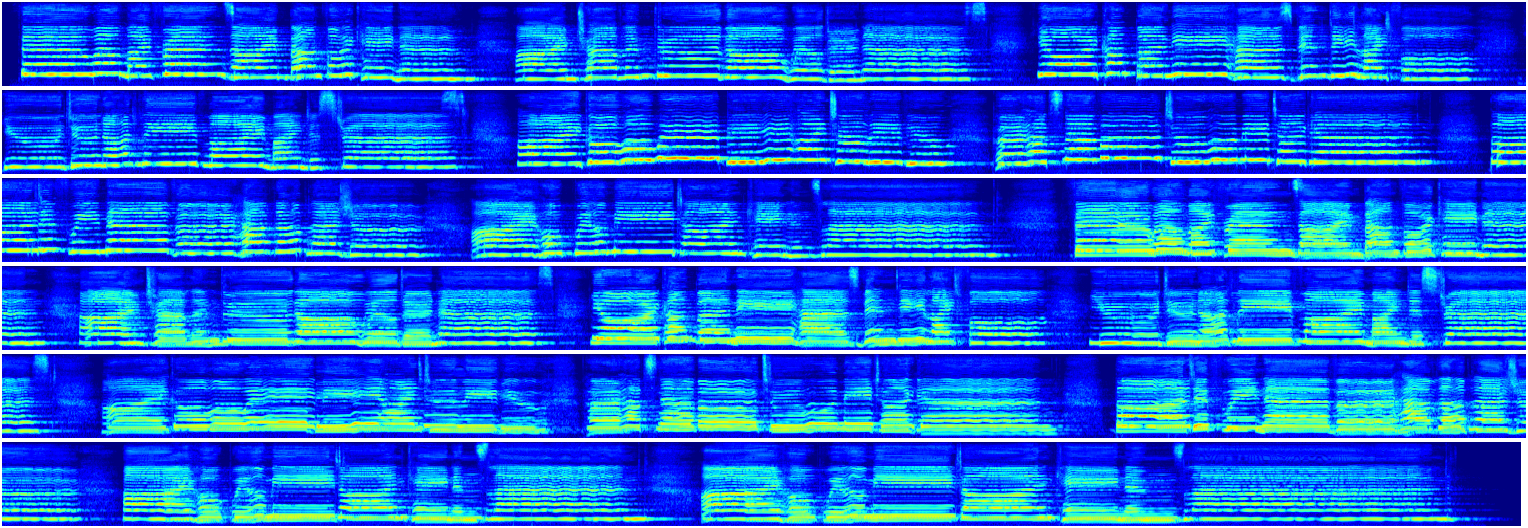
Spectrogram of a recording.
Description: violin
flute, vocals
guitar, keyboard, vocals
